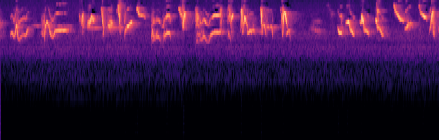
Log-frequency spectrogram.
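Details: American goldfinch singing a lively jumble of high chips, rising slurs and thin twitters, almost continuous, with one short break near the end before the notes pick up again.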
